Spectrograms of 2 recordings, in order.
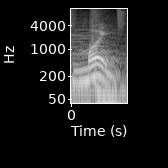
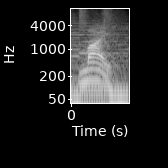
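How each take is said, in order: First: The vowel is nasal. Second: The vowel is plain and not nasal. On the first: The speaker calls it right. "it's mine, nasal sound" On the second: The speaker calls it wrong. "It's not simply my"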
